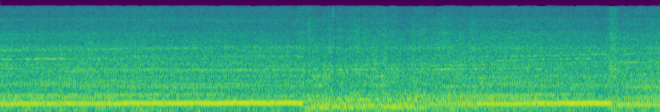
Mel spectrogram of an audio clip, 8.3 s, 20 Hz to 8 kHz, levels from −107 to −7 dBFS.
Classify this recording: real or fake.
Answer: fake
